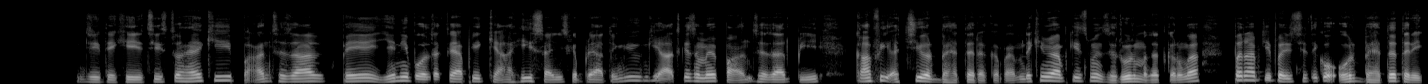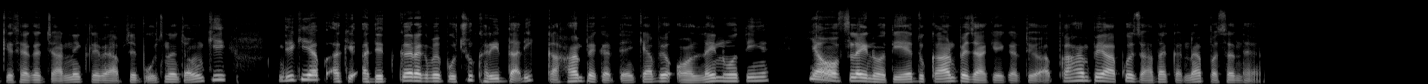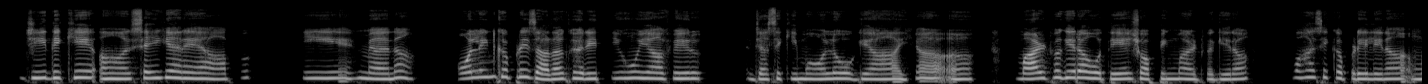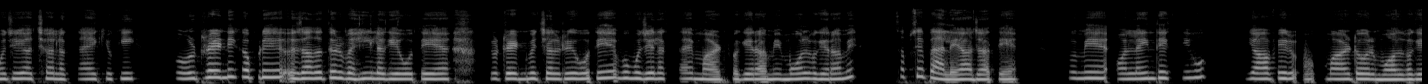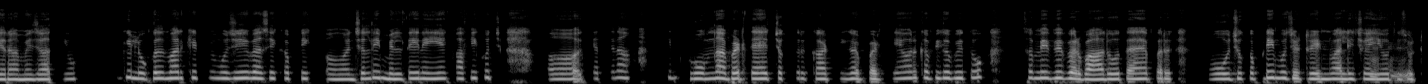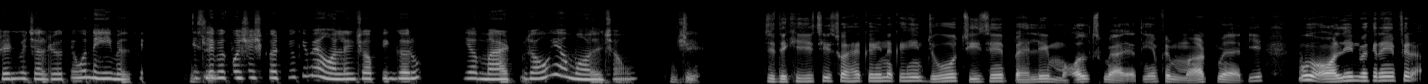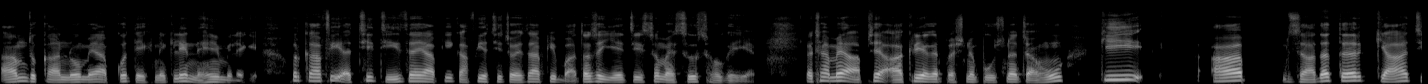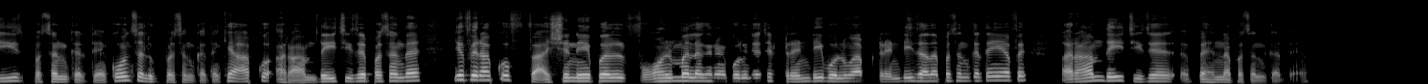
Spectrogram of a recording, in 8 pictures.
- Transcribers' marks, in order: in English: "स्टाइलिश"; "अधिकतर" said as "अधितकर"; in English: "मॉल"; in English: "मार्ट"; in English: "शॉपिंग मार्ट"; in English: "ट्रेंडी"; other background noise; in English: "ट्रेंड"; in English: "मार्ट"; in English: "मॉल"; in English: "मार्ट"; in English: "मॉल"; in English: "ट्रेंड"; in English: "ट्रेंड"; in English: "शॉपिंग"; in English: "मार्ट"; in English: "मॉल"; in English: "मॉल्स"; in English: "मार्ट"; in English: "चॉइस"; in English: "लुक"; in English: "फैशनेबल, फॉर्मल"; in English: "ट्रेंडी"; in English: "ट्रेंडी"
- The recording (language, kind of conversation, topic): Hindi, advice, कम बजट में मैं अच्छा और स्टाइलिश कैसे दिख सकता/सकती हूँ?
